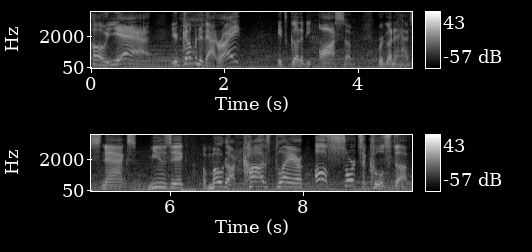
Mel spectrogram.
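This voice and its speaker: High, very animated young superhero. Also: male voice, unhurried, full character voice. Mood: upbeat. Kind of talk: video game character dialogue. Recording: music behind the voice.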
